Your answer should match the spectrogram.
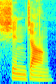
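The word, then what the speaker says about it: Xinjiang: made museu combines world-famous zhen jiang cotton with okay Alex dude it's pronounced Shin Jang not zing zing zing famous Indian cotton with Shin Jung the X sounds like the letter SH Shin Jang it's world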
